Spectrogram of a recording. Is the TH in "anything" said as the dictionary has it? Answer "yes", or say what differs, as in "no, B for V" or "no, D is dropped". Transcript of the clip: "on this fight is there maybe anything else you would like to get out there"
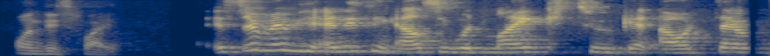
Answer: yes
